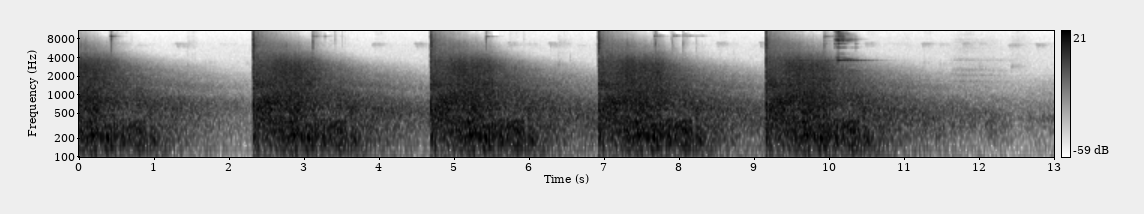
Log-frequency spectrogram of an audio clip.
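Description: M1 Garand rifle in .308 Winchester firing four semi-automatic shots about two and a half seconds apart, each shot echoing and dying away over about two seconds. Just after the last shot comes the ringing ping of the empty en-bloc clip ejecting, the sign that the clip's last round has been fired.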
